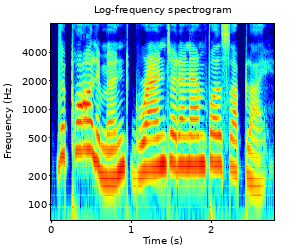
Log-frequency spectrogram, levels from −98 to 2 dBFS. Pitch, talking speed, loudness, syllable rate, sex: 250 Hz, 130 wpm, -15 LUFS, 4.4 syllables/s, female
